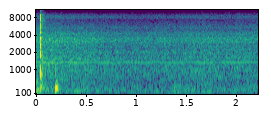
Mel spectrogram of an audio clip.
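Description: Room tone: a faint steady hiss from the recording, with one soft click just after the start.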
